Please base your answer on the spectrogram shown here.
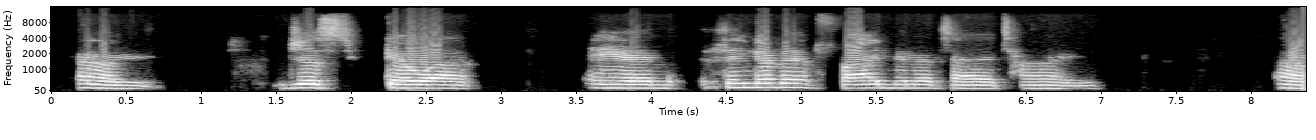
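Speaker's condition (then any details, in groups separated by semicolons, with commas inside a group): Cerebral palsy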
